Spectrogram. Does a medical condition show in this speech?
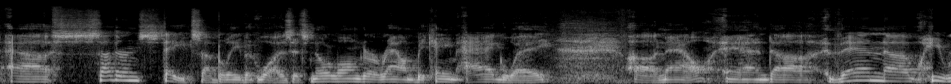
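No.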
